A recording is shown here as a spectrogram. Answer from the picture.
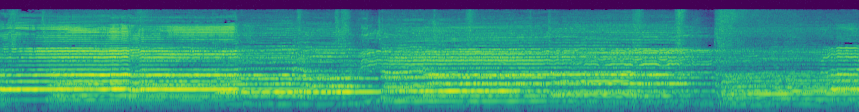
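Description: Women's a cappella group singing live: a solo voice over long sustained chords from the backing singers. The chord changes about six seconds in, and the sound drops briefly near the end before the voices come back in.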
